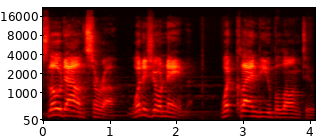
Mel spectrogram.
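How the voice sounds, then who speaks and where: Over faint background music, a man does a put-on character voice at a fairly high pitch. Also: moderate pace. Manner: gruff, commanding.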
